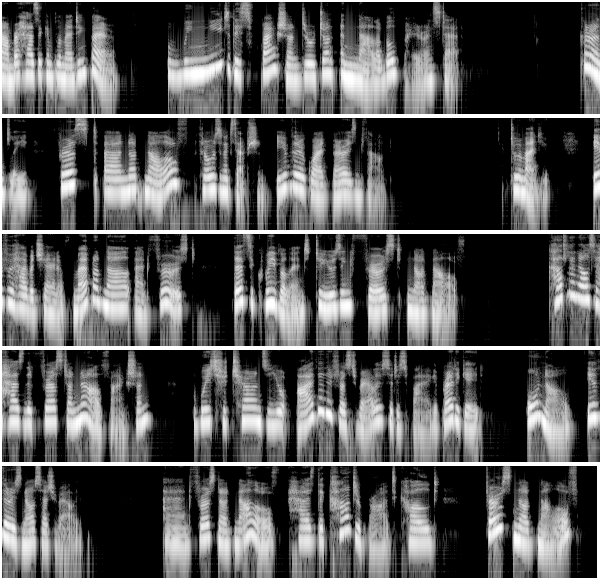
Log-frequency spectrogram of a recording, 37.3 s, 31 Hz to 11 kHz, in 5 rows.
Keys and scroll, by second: 34.1 shift+super+z.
